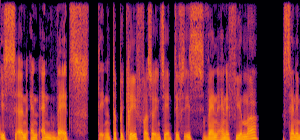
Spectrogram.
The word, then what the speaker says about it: Incentive: Ihr bietet auch Inventiv-Reisen an, wenn ich das richtig ausspreche. Was Incentive. – Das? Incentive, Entschuldigung.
